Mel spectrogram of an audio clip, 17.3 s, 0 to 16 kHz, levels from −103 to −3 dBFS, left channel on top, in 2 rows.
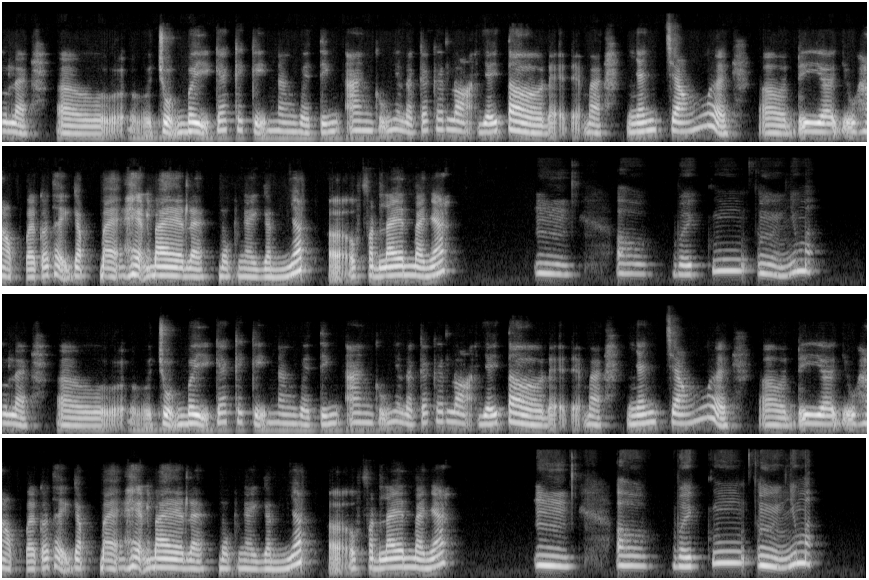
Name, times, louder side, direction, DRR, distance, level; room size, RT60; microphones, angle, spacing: voice 1, 0.0-13.1, left 2 dB, 25° left, 0.5 m, -23 dB
voice 2, 14.0-14.4 14.8-16.7, right 4 dB, 75° right, 0.6 m, -25 dB
8.2 x 5.9 x 7.6 m
head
